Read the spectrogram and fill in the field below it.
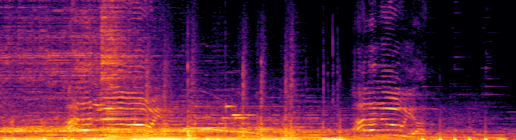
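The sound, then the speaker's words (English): An audience shouts praise to the Lord together in a loud, sustained roar, with rising whoops and yells cutting through and a few sharp claps near the end. “Shout to the Lord with a shout of victory.”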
